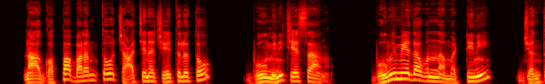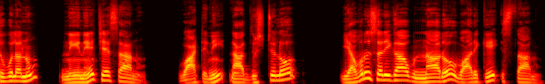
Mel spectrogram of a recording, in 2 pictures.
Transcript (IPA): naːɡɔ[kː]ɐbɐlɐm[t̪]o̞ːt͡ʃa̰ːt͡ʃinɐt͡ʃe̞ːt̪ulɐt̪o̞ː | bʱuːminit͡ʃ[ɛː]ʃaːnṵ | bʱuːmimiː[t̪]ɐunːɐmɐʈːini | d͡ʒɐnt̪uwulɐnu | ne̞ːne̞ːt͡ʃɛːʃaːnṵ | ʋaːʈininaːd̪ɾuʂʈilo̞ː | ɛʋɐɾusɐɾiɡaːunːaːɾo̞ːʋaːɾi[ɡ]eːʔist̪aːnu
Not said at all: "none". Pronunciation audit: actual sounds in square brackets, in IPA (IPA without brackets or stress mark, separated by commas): pː, t̪, ɛː, d̪, k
